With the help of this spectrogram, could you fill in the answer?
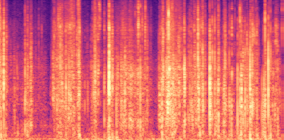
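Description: A single floral beeswax food wrap, a thin, stiff sheet of wax-coated cotton fabric, is crumpled and squeezed in both hands with long nails, held beside the microphone. Dense, bright crinkling and crackling comes in uneven bursts with sharp snaps, with little low end. The sound dips briefly into quiet gaps before swelling again.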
